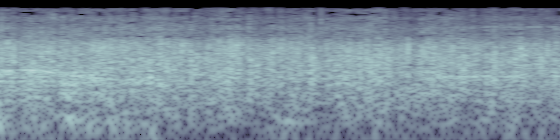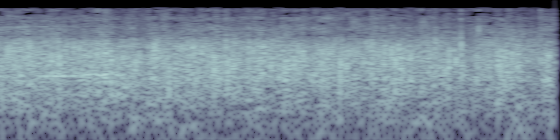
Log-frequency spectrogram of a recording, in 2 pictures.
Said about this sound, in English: I'm passionate about this, by the way. I think it's important. Yeah, go ahead, clap.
